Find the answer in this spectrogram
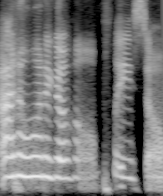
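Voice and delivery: mock high wailing, bawling, begging crying fit. Retelling how she reacted on hearing she had to go home, imitating her bawling. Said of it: "And she just started bawling".

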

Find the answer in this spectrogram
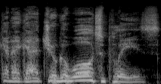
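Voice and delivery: put-on hoarse, croaky voice. Retelling asking for water after surgery with a sore throat: imitating own hoarse post-surgery voice. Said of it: "my voice was like this".

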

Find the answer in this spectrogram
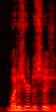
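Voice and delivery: plain reading voice

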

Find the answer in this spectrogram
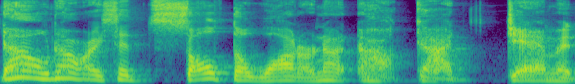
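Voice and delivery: high, exasperated, fed-up goblin voice. Game master voices an unseen goblin giving orders that aren't followed, in a goblin voice. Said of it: "They definitely sound like goblin voices to you".

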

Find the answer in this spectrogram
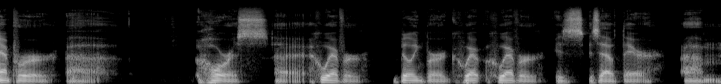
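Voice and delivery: muttering under breath. A player voices his character speaking to no one, muttered under his breath.

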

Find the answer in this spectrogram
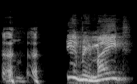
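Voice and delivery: put-on British accent. Retelling how a gentleman from Great Britain on a plane approached: imitating a British accent. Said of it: "they do talk like that".

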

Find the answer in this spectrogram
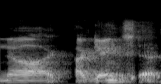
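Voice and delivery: very slow, drawn-out, level delivery with zero enthusiasm. Retelling what an intimidating guy said, unenthusiastic Bosa impression. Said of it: "But he didn't say it like with enthusiasm".

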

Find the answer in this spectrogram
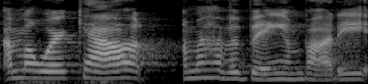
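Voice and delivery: ordinary talk, nothing marked

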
